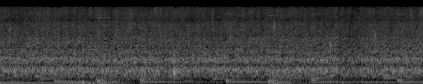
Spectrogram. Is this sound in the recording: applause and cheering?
no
